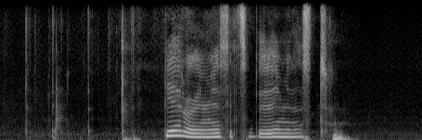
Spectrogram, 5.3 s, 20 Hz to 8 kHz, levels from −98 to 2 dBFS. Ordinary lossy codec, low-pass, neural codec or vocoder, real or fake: none; none; codec, 16 kHz, 2 kbps, FunCodec, trained on Chinese and English, 25 frames a second; fake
